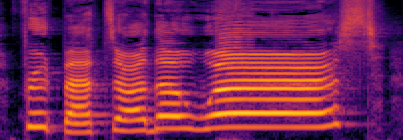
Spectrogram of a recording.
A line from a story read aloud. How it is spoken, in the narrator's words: He yells at the top of his lungs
